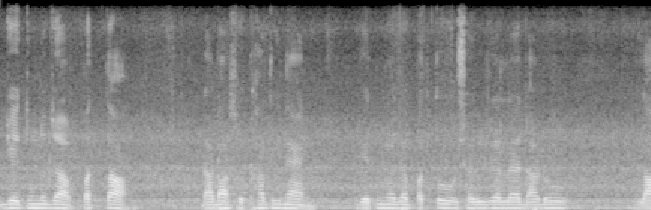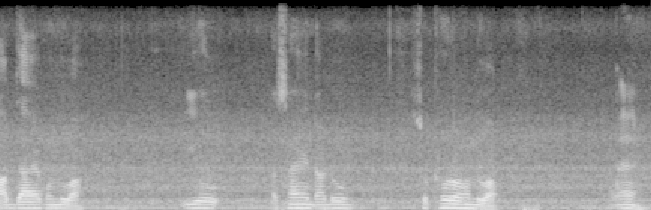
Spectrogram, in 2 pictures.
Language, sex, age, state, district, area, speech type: Sindhi, male, 30-45, Madhya Pradesh, Katni, urban, spontaneous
